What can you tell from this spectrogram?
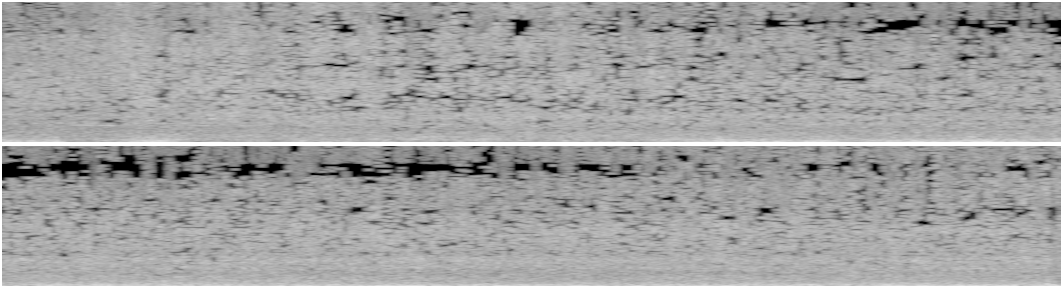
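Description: Steady heavy rush of Niagara Falls' falling water, with wind buffeting the microphone in uneven low gusts.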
